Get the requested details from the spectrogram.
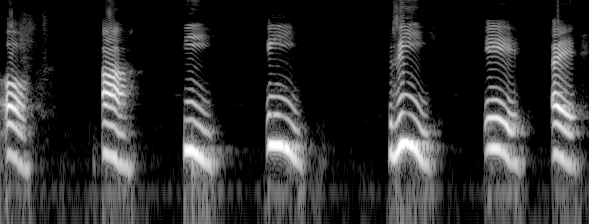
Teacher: ये स्वर वर्ण है जब आप लोग इसको बोलेंगे अ तो अ बोल रहे हैं तो मेरा जो होठ है वो गोल नहीं ना हो रहा है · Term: आवृत मुखी स्वर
